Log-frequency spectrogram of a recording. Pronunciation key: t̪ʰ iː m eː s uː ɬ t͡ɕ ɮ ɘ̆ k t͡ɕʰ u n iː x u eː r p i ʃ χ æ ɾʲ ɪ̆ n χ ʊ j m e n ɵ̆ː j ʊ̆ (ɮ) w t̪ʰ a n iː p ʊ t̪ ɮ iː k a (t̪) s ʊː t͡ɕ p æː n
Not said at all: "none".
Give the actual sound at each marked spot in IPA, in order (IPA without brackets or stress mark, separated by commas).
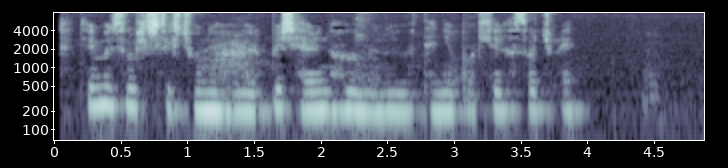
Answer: none, none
